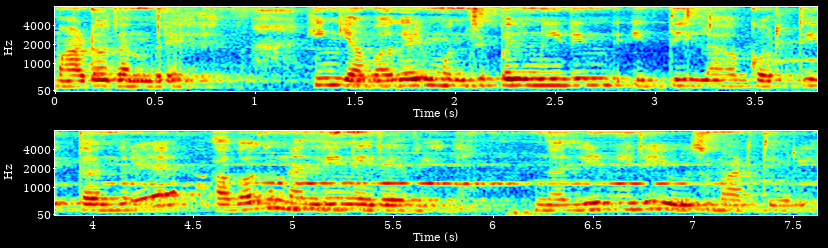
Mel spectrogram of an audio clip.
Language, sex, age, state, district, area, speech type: Kannada, female, 18-30, Karnataka, Gulbarga, urban, spontaneous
